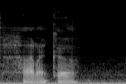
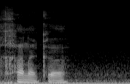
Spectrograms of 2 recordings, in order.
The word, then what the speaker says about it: Chanukah: Now this high holy day, the Feast of Dedications, okay, also known as what the world says Hanukkah, but it's supposed to be pronounced Chanukah, which in the Hebrew means dedication.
